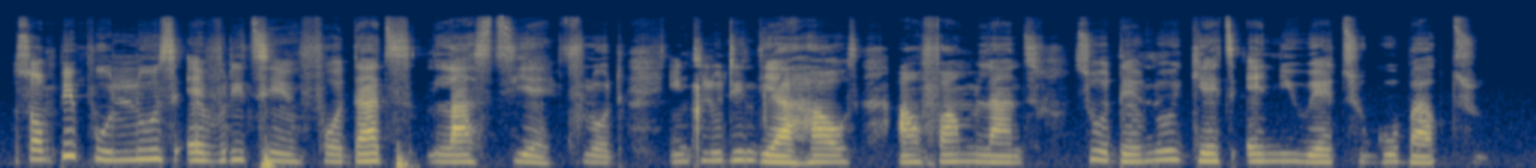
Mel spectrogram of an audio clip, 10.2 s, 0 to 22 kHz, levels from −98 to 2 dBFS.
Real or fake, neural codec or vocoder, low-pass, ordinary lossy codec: real; none; 14.4 kHz; none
